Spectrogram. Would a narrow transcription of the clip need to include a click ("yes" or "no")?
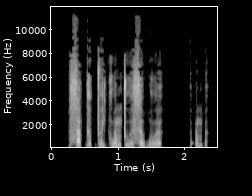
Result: no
